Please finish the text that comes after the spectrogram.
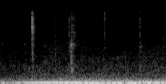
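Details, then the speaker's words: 2008 Toyota Tundra SR5 with clicking when four-wheel drive is engaged: with 4WD disengaged, driving in a parking lot gives a low steady rumble with no clicking; no codes set, so a mechanical fault is suspected. "so now let me disengage the front wheel drive or maybe an all-wheel drive now let me drive it in the parking lot you see no noise here no noise I mean"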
